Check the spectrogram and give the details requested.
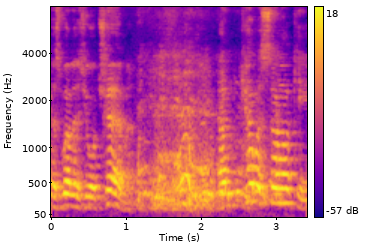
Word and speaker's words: Kawczynski: to be MP for Shrewsbury, they said, well, Kawczynski, it's not a very Shropshire name, is it? They didn't quite pronounce it as well as your chairman. Kawczynski, it's not a very Shropshire name.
